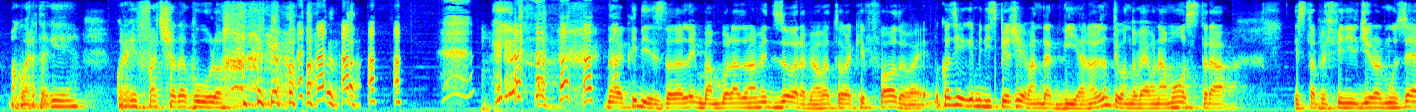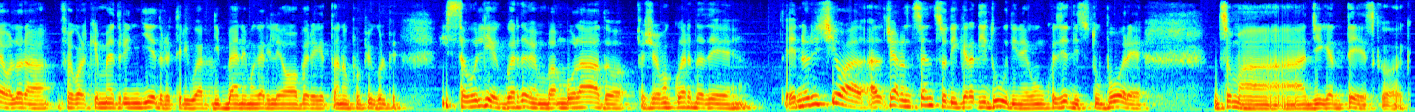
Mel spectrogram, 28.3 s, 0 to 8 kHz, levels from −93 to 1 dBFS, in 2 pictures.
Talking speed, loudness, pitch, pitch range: 180 wpm, -19 LUFS, 125 Hz, 115-145 Hz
